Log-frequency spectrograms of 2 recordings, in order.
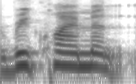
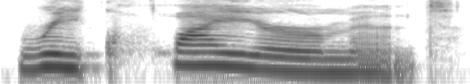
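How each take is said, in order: First: One sound in the word is dropped. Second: Every sound in the word is kept. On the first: The speaker calls it wrong. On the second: The speaker calls it right.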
